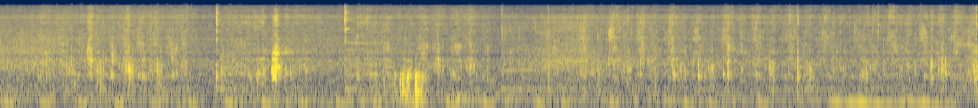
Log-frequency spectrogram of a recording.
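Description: Kashmiri chili powder being stirred into a tomato masala in a pan, a faint steady scrape and patter with a low sizzle running throughout, occasional sharper clicks of the spoon against the pan.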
